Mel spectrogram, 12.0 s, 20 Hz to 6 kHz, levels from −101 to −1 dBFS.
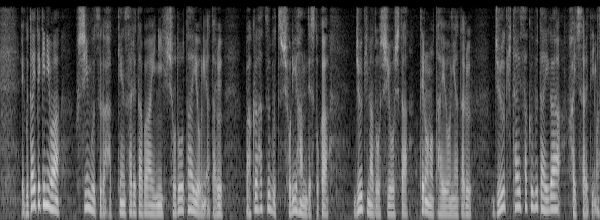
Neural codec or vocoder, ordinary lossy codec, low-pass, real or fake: autoencoder, 48 kHz, 128 numbers a frame, DAC-VAE, trained on Japanese speech; MP3, 48 kbps; 5.4 kHz; fake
